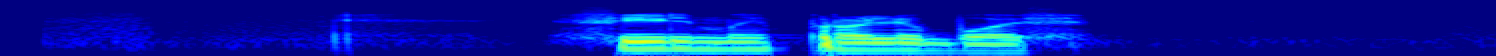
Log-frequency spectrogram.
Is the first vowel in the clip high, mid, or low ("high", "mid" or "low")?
high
